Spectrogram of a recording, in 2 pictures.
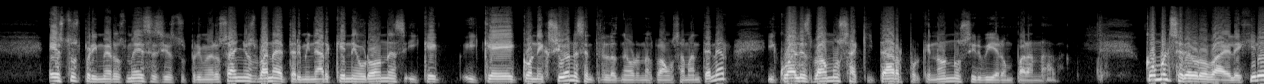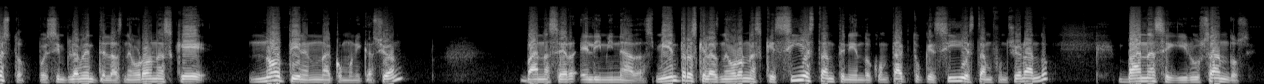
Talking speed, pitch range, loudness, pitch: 170 wpm, 110-145 Hz, -15 LUFS, 125 Hz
